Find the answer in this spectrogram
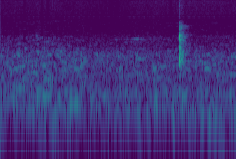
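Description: Faint steady background hiss in a pause in speech, with a single short, sharp click near the end.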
